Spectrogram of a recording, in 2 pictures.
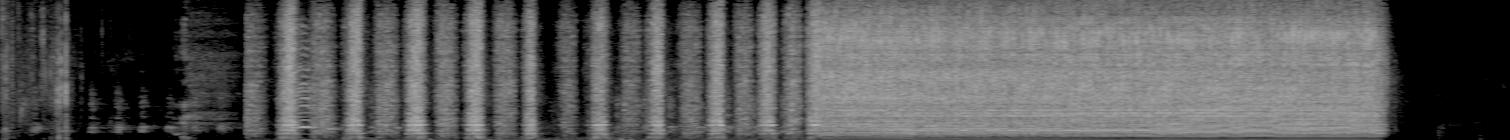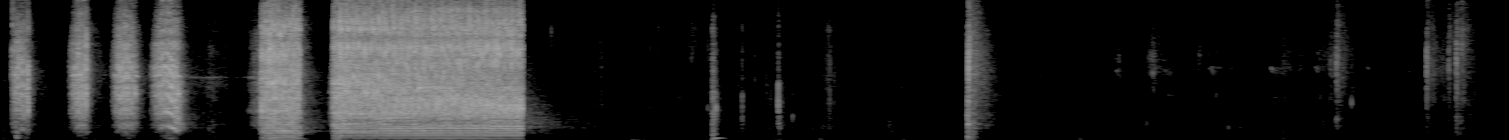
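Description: A quick series of knocks, about three or four a second, then a power drill running steadily for about six seconds and a few shorter bursts, driving a fastener into a log rafter joint.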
